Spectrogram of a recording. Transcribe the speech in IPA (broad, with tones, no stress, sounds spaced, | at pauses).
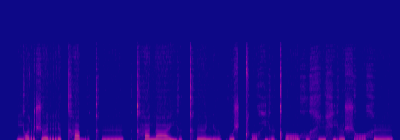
j ɔ˥ r ʃ œ˥ r ɨ˥ kʰ a˥ b ʏ˩˧ kʰ ʏː˧ | kʰ a˥ n aː˥˧ j ɨ˧ kʰ ʏː˥˧ n ʏː˩˧ kʷ ɛ˥˧ ʃ tʰ ɔ˩˧ x j ʏː˧˩ kʼ ɔː˧˩ xʷ œ˧ x iː˥ x j ʏː˥˧ ʃ ɔː˩˧ x ʏː˥˧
